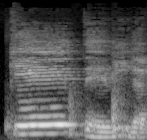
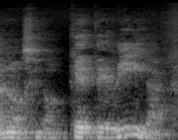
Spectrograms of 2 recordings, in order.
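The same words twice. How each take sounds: First: "que" pushed up and louder as if asking; a questioning "que te diga"; stressed que. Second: Said in the usual way. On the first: Shown as a demonstration. ("que" enfático, como pregunta, más fuerte) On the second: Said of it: "Acá no está preguntando que te diga".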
